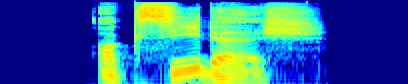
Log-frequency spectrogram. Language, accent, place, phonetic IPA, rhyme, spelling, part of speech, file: German, Germany, Berlin, [ɔˈksiːdɪʃ], -iːdɪʃ, oxidisch, adjective, De-oxidisch.ogg
- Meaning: oxidic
